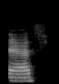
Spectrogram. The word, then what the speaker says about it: Ashe: I think it's pronounced Ash. First, A S H E.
